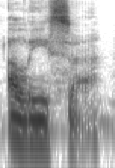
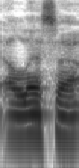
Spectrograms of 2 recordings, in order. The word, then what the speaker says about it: Alisa: And they pronounced it Elisa. it's possible that everybody else pronounces it Alyssa.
